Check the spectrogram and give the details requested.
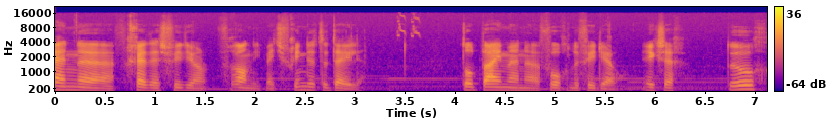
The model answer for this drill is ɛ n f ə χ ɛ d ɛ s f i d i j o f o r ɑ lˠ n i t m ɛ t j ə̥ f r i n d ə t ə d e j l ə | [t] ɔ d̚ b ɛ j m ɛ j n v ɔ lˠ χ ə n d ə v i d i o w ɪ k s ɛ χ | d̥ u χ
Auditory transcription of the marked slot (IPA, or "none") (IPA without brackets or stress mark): t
